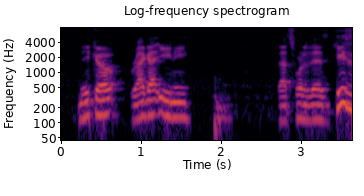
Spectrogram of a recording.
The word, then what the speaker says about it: Nico Ragaini: family so uh yeah the authentic Italian pronounced pronunciation Nico ragaini that's what it is he's not bothered by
